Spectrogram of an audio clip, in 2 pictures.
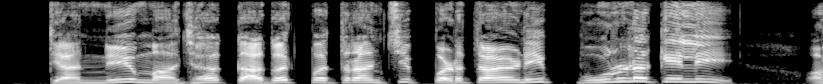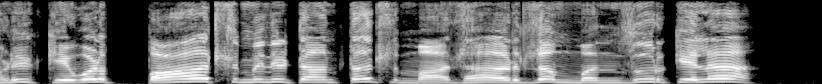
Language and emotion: Marathi, surprised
